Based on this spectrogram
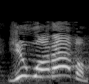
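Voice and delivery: high loud accusation; accusing bystander. Acted. Bystander accusing Peter, high and loud. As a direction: call him out.

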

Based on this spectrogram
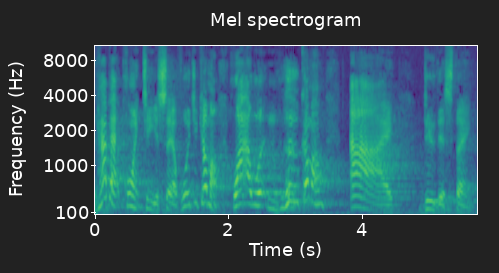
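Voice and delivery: ordinary talk, nothing marked

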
